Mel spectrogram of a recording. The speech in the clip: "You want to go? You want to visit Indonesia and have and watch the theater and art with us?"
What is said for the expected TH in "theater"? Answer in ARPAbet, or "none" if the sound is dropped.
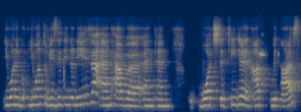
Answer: T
